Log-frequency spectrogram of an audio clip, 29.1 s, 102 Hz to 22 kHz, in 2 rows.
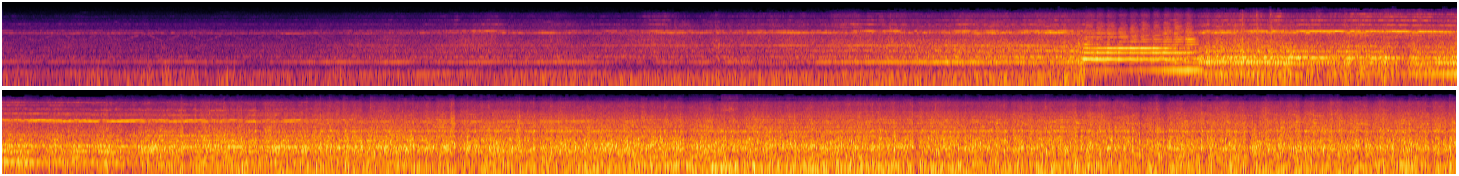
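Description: Two 2TE116 twin-section diesel locomotives hauling a coal train approach, the diesel engine sound growing steadily louder. About eleven seconds in, the horn gives one short blast. The locomotives then pass with the engine note falling in pitch, and the coal wagons roll by with a loud, steady sound of wheels on rail.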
